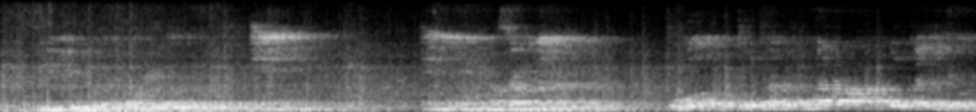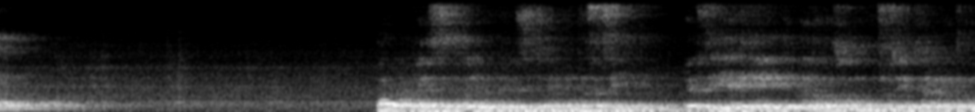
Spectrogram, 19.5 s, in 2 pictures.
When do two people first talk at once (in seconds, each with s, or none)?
0.7 s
